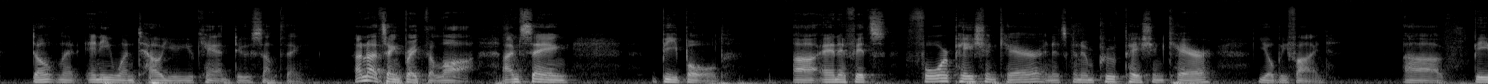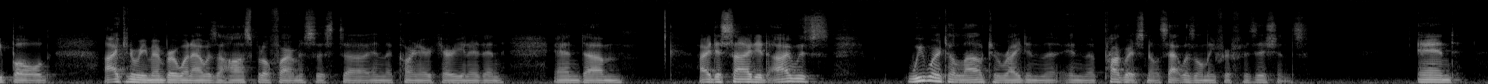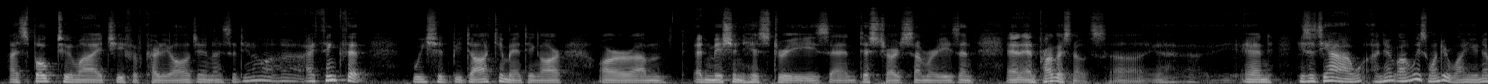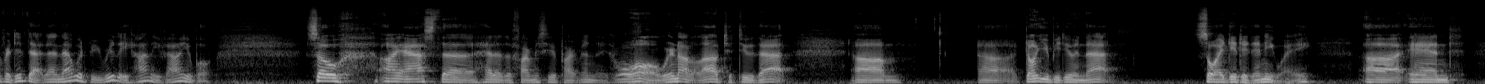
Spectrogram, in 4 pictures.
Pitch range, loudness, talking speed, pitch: 95-115 Hz, -30 LUFS, 165 wpm, 100 Hz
